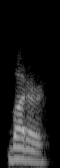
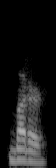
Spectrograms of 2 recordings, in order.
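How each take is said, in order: The two takes are said the same way.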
